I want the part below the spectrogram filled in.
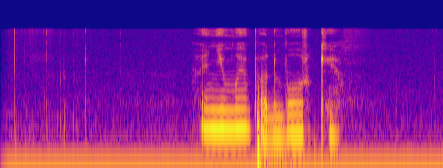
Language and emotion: Russian, sad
